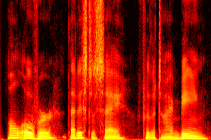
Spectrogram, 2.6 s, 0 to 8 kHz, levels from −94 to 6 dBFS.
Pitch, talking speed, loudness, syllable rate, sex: 110 Hz, 225 wpm, -17 LUFS, 5.0 syllables/s, male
